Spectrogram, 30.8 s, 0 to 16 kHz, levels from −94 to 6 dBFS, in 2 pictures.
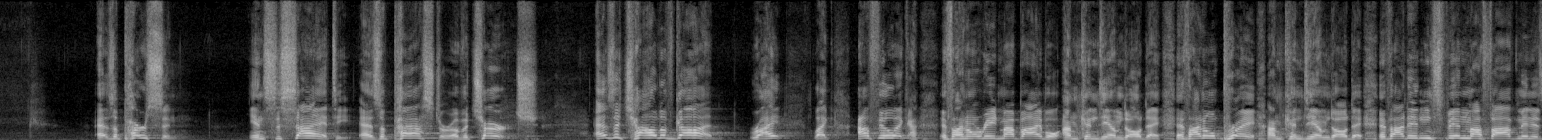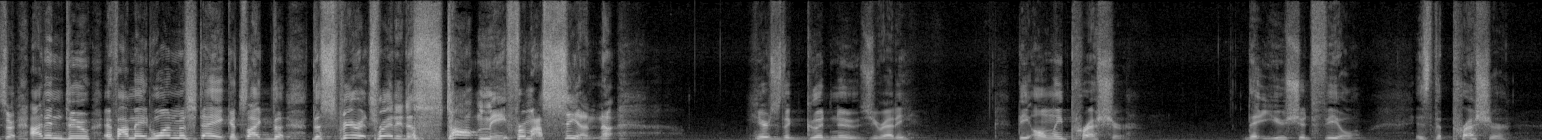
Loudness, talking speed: -23 LUFS, 165 wpm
